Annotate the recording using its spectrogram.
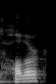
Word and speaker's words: HOLA: So the best paper, this is a paper called, depending on how you want to pronounce it, HOLA. – HOLAR. – Tim Dwyer presented that, and he called it HOLAR.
